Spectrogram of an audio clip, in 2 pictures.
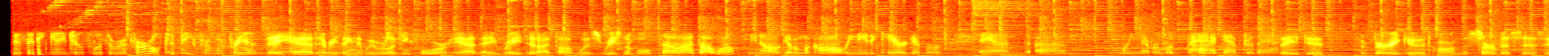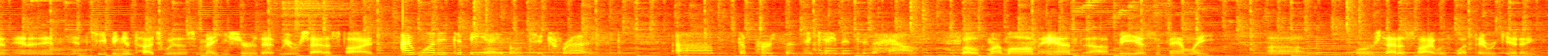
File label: Spot; Visiting Angels Radio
